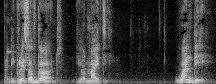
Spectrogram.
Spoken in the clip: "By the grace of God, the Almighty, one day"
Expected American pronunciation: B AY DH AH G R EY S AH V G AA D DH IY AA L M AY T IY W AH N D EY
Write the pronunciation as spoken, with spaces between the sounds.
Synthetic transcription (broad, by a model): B AY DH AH G R EY S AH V G AA D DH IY AA L M AY T IY W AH N D EY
